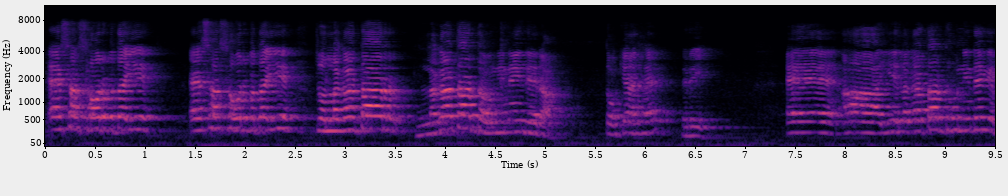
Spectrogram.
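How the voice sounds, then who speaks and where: A man lectures in a sharp, very high voice, repeating each point and firing questions at his students. The room rings with heavy echo, and the recording sounds muffled. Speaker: teacher. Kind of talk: classroom grammar lecture. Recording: echoey dull-sounding room.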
